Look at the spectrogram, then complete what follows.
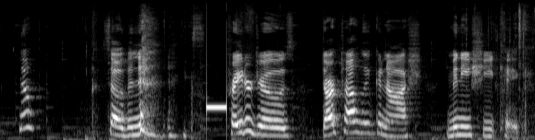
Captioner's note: laughs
